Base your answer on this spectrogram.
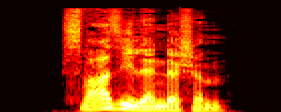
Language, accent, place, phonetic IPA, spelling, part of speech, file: German, Germany, Berlin, [ˈsvaːziˌlɛndɪʃm̩], swasiländischem, adjective, De-swasiländischem.ogg
- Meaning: strong dative masculine/neuter singular of swasiländisch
